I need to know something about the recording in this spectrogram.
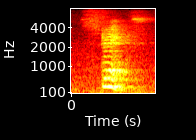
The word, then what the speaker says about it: strength: Lend length, send strength. Go ahead. Lend length, send strength. Strength.If you put the K in there, your pronunciation will be right on the nose, okay?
